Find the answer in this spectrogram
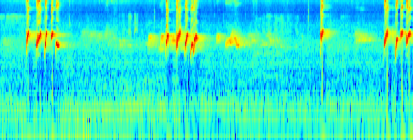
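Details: Caged red-whiskered bulbul singing eagerly: clear, fluty whistled phrases of three to four rapid notes, repeated in bursts every few seconds, with softer warbled notes in between.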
